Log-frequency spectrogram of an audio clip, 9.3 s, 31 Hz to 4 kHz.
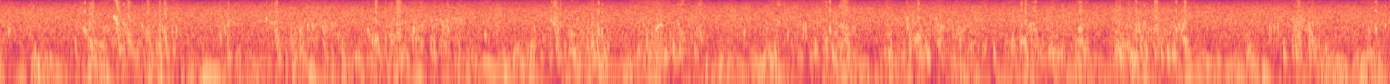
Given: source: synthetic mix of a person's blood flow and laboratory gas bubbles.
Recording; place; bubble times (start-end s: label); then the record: Doppler ultrasound of blood flow; precordium
0.00-0.12 s: bubbles
0.18-0.25 s: bubbles
0.47-1.22 s: bubbles
1.43-1.67 s: bubbles
1.74-2.34 s: bubbles
2.42-3.16 s: bubbles
3.20-3.28 s: bubbles
3.48-4.10 s: bubbles
4.20-4.73 s: bubbles
4.94-5.01 s: bubbles
5.12-5.77 s: bubbles
5.88-6.65 s: bubbles
6.68-7.31 s: bubbles
7.40-7.98 s: bubbles
8.29-8.35 s: bubbles
8.43-8.96 s: bubbles
9.06-9.28 s: bubbles
From the record:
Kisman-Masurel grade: 343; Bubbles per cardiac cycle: rolling drumbeat, 9 or more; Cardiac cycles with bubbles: 100%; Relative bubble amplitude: loud (0.450 to 0.775); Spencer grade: 3 (all of the cardiac periods contain showers or single bubble signals, but not dominating or overriding the cardiac motion signals); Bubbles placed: anywhere in the cardiac cycle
